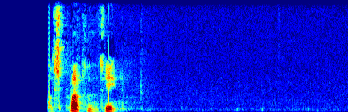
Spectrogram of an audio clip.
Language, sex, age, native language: Icelandic, male, 50-59, Icelandic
